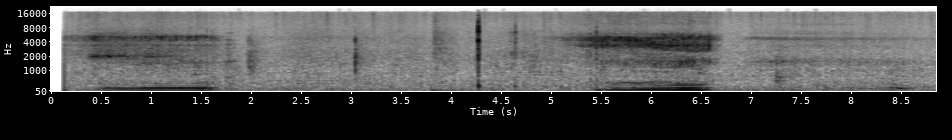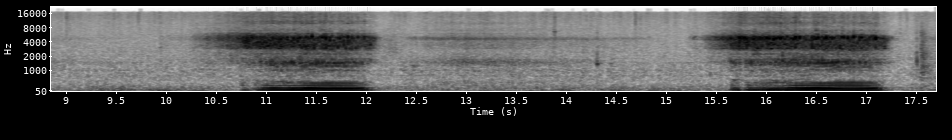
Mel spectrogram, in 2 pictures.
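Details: Loud, deep, regular snores about every five seconds, roughly 12 a minute, from a sleeping 1-year-old bullmastiff dog lying in its bench.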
